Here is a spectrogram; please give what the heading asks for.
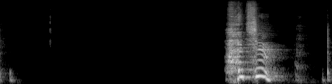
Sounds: Sneeze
